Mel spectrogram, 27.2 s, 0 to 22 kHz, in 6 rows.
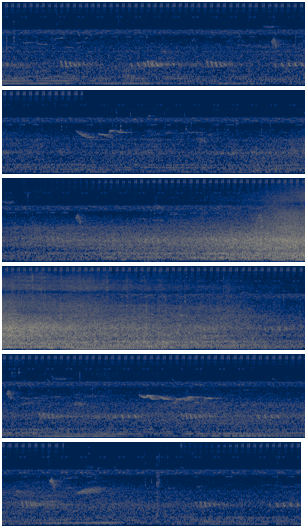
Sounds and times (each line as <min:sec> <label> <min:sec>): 0:09.0 Traffic Sound 0:27.2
